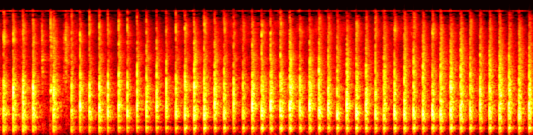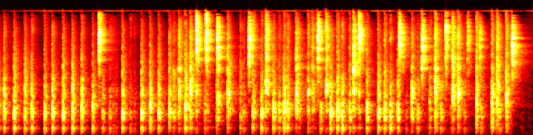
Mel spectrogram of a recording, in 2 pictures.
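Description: Drumsticks played fast on a drum pad: an even, rapid run of strokes, about seven a second, which turns into harder, more uneven accented hits in the last few seconds before breaking off.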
